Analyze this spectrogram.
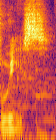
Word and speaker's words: Lise: Lise is pronounced Lise, by the way.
